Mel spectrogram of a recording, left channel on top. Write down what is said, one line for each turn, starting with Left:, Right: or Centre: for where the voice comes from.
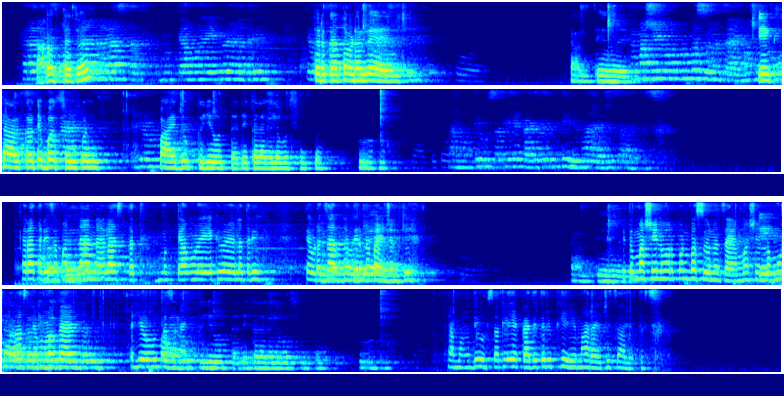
Right: रात्रीच
Left: असतात
Right: पण
Left: होय
Right: नानाला असत त्यात मग त्यामुळे एक वेळेला तरी तेवढं
Left: तर
Right: चालणं
Left: का तेवढा
Right: फिरणं
Left: व्यायाम
Right: पाहिजेल की.
Left: आलते होय.
Right: तिथं मशीनवर पण बसूनच. आहे मशीनला
Left: एक
Right: मोटर
Left: सारखं
Right: असल्यामुळं
Left: ते बसून
Right: काय
Left: पण
Right: हे होतच
Left: पाय
Right: नाही
Left: दुःख हे होतात एका जाग्याला बसून पण. हम्-हम्
Right: त्या मग दिवसातली एकादी तरी फेरी मारायची चालतच.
